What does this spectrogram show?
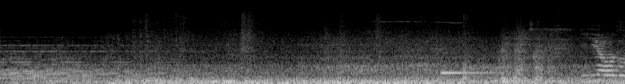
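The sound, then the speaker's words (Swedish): Steady low rumble and rattle of SJ high-speed passenger train number 427 in motion toward Gothenburg, with a continuous loud roar, faint rhythmic clatter and brief high-pitched squeals and tones near the end. “vill vi hälsa alla varmt välkomna ombord på detta SJ snabbtåg nummer 427 som ska ta oss ner mot Göteborg.”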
